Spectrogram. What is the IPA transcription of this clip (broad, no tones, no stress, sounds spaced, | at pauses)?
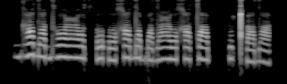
ɡʱ ə dˤ i dʱ ɔ ʕ ɔ t͡sʼ o ʔ o χ a dˤ ə b ɾ ɛ dˤ ə ʕ o χ ɛ tˤ o pː o ǃʰ u dˤ ɛ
